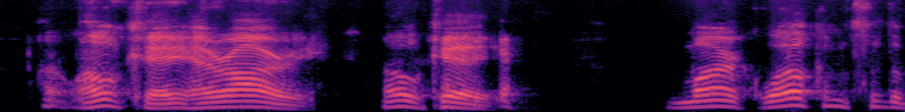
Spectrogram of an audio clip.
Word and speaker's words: Harari: pronouncing it correctly yep just rhymes with ferrari okay herrari okay mark welcome to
